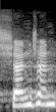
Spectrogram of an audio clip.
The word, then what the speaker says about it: Shenzhen: I used to teach ESL, I know how to say this. Shenzhen province.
